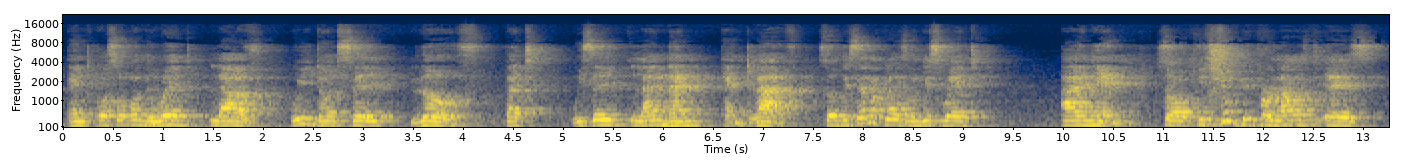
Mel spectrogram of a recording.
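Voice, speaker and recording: A man teaching pronunciation, slowly and deliberately repeating each word as an example. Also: on the high side, fairly even intonation, a little mellow. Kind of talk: explanatory lesson. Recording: very echoey room, mic far off.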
